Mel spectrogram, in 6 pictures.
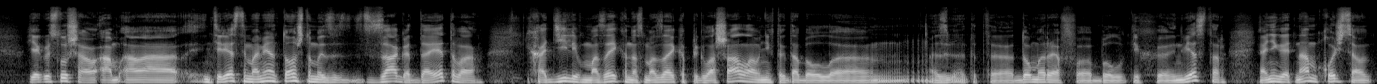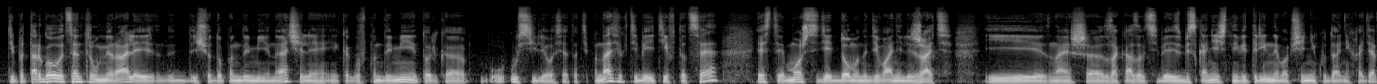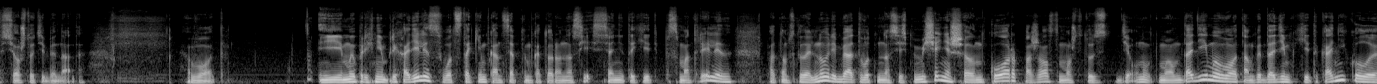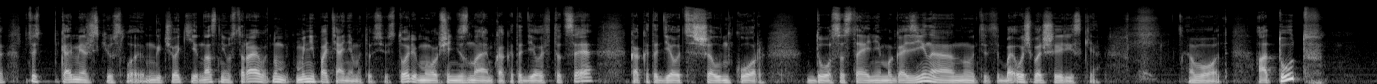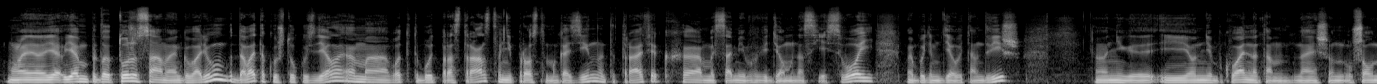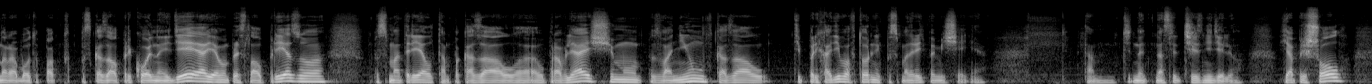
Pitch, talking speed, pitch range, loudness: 100 Hz, 170 wpm, 90-115 Hz, -19 LUFS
